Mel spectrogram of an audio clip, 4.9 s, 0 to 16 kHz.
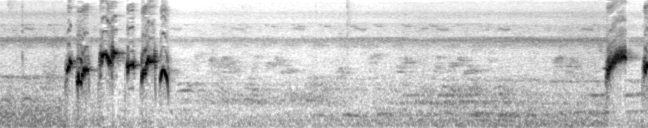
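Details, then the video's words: Red-whiskered bulbul with a long, twisting double-voiced morning song: a rapid run of warbling whistled notes, then a quiet pause, then another phrase beginning with a strong rising note. "Luyện chào mào hót sáng 2020, Giọng kép xoắn dài hót căng, Chào mào mồi gọi bổi hót hay"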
